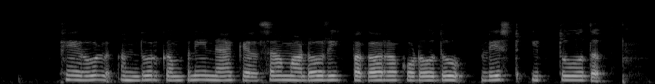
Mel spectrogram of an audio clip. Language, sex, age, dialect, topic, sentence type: Kannada, female, 25-30, Northeastern, banking, statement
